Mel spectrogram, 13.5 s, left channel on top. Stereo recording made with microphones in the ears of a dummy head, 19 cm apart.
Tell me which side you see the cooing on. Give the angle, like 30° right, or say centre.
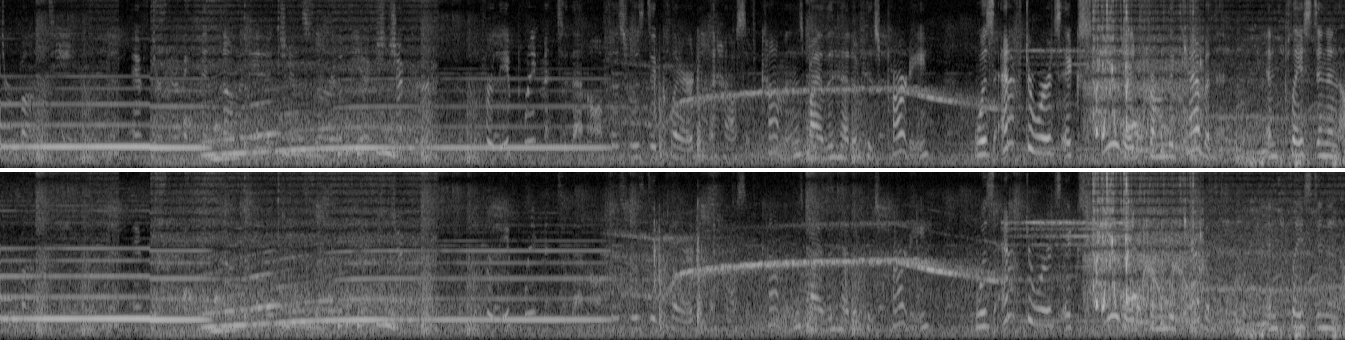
20° right.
